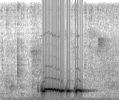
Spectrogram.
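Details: Zebra dove (perkutut) that other doves respond to at once; a single short coo, a sustained opening note breaking into three or four rapid rolling pulses.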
